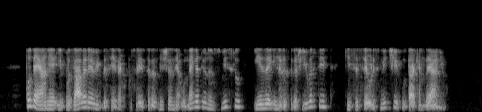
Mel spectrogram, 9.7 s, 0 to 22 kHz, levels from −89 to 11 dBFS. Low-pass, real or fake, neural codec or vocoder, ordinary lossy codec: 3.6 kHz; fake; vocoder, 22.05 kHz, 80 mel bands, HiFi-GAN; none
